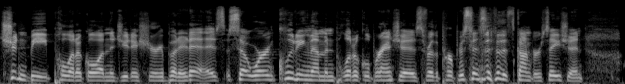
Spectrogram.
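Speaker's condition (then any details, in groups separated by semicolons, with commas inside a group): No condition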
